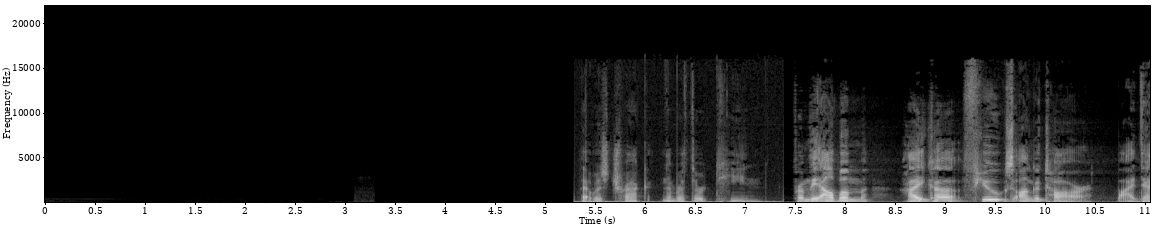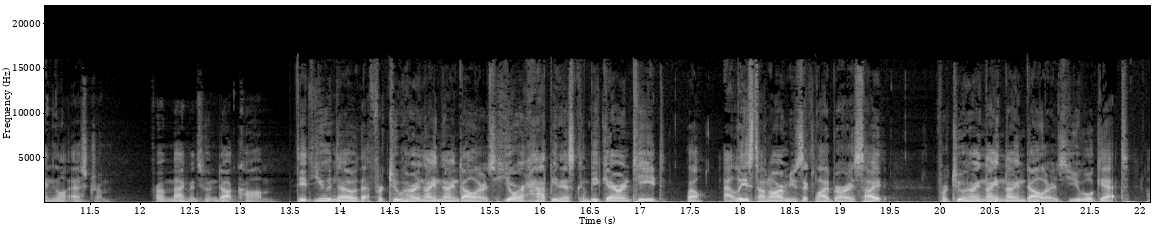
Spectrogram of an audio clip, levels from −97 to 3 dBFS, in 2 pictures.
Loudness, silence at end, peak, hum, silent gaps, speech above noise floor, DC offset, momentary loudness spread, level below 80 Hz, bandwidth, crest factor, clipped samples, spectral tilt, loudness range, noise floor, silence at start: -20 LUFS; 0 s; -6 dBFS; none; none; over 71 dB; under 0.1%; 15 LU; -32 dBFS; 16.5 kHz; 16 dB; under 0.1%; -6 dB/octave; 15 LU; under -90 dBFS; 5.3 s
